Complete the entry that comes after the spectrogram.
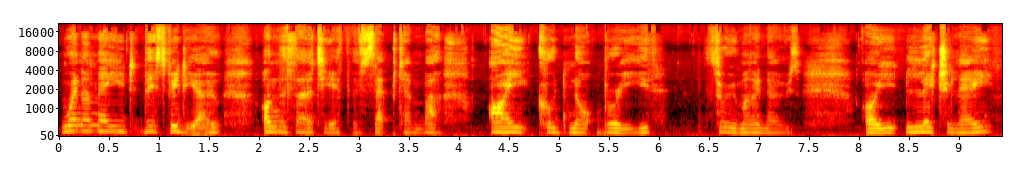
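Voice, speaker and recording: A woman with a congested, bunged-up nose, rambling excitedly and swearing a lot in a casual vlog from home. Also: sits low, creaky, breathy edge. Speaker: vlogger.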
